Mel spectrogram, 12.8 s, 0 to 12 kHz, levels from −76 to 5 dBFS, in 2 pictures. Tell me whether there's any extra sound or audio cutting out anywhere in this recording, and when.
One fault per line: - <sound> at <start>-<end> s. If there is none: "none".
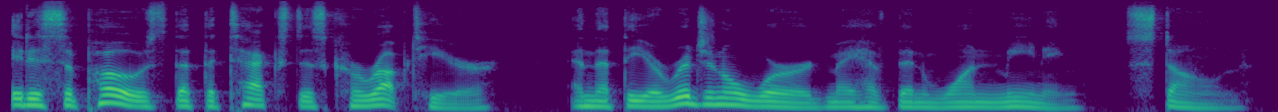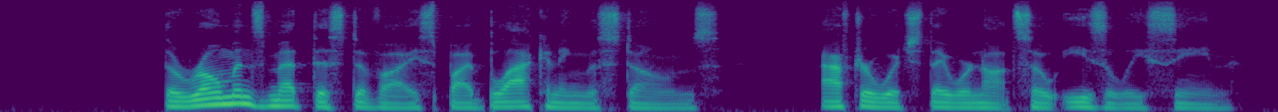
none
